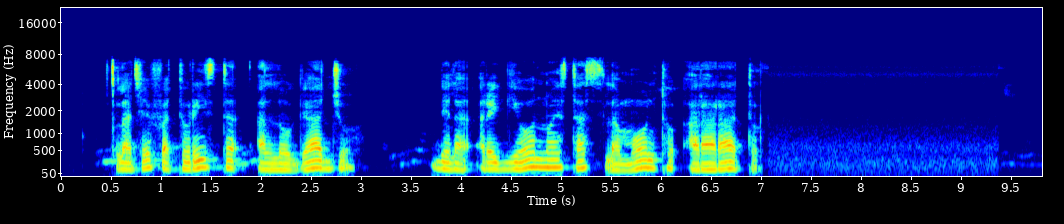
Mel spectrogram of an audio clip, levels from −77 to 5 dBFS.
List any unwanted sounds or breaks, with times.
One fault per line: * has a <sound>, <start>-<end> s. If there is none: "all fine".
all fine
